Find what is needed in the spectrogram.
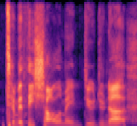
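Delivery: normal talking voice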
